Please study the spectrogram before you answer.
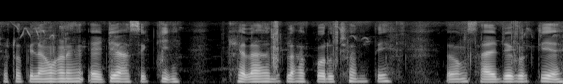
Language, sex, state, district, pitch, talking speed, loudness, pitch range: Odia, male, Odisha, Malkangiri, 130 Hz, 130 wpm, -20 LUFS, 130-135 Hz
